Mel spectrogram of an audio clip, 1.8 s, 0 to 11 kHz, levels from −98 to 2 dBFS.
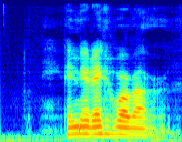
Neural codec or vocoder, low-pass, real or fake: autoencoder, 22.05 kHz, a latent of 192 numbers a frame, VITS, trained on many speakers; 9.9 kHz; fake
